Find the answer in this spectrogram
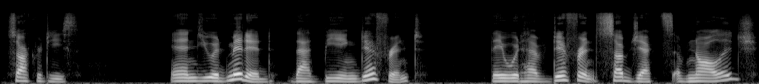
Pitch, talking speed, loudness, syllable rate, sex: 155 Hz, 110 wpm, -19 LUFS, 4.3 syllables/s, male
